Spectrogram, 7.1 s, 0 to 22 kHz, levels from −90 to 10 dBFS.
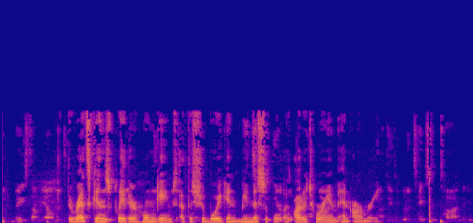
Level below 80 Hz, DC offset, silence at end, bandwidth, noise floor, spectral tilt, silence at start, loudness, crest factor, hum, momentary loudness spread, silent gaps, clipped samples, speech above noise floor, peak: -64 dBFS; under 0.1%; 0.25 s; 11.5 kHz; -49 dBFS; -4.5 dB/octave; 0.05 s; -21 LUFS; 22 dB; none; 19 LU; none; under 0.1%; 27 dB; -2 dBFS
